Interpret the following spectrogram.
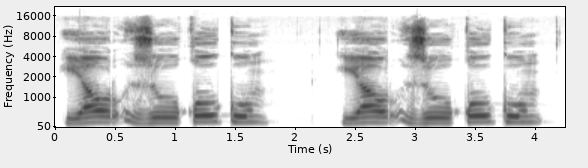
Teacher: را کو موٹا پڑھا جائے گا، را سے پہلے زبر ہے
